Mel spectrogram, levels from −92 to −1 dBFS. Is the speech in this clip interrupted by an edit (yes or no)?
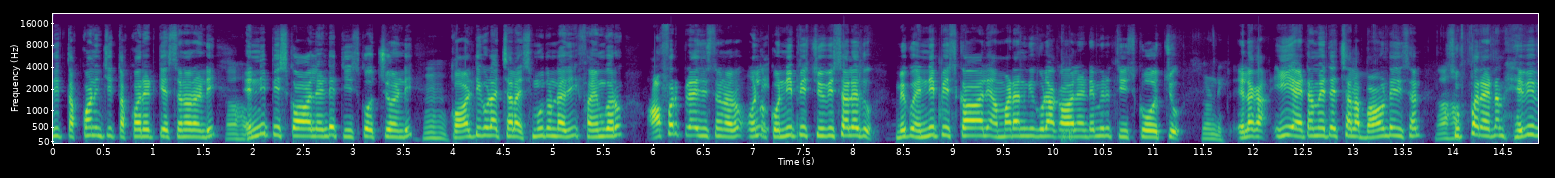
yes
